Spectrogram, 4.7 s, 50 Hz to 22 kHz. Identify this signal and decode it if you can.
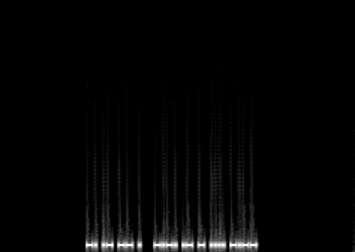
Morse code, heard as a keyed tone, about 46 wpm, 700 Hz. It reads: NAME CATHY
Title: Practice QSO - Exchange 1 - Beginning - 45wpm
